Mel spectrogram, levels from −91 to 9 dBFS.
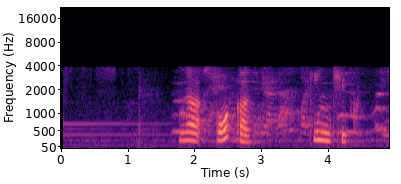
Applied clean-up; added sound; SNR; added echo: none; none; none; reverberation time 0.8 s.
